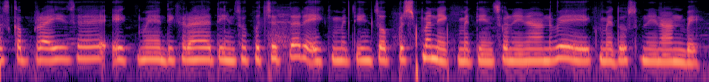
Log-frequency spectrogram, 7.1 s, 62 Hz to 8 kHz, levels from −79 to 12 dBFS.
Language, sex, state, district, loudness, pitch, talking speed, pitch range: Hindi, female, Jharkhand, Deoghar, -14 LUFS, 230 Hz, 220 wpm, 225-240 Hz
